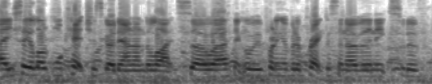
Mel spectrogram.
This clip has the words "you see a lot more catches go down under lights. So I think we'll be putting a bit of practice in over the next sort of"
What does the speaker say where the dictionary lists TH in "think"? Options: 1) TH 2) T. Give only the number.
1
